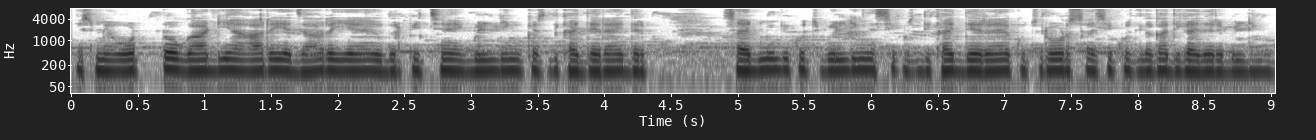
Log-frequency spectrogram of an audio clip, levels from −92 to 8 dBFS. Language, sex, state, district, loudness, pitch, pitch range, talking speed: Hindi, male, Rajasthan, Bikaner, -15 LUFS, 145 Hz, 140-145 Hz, 280 wpm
